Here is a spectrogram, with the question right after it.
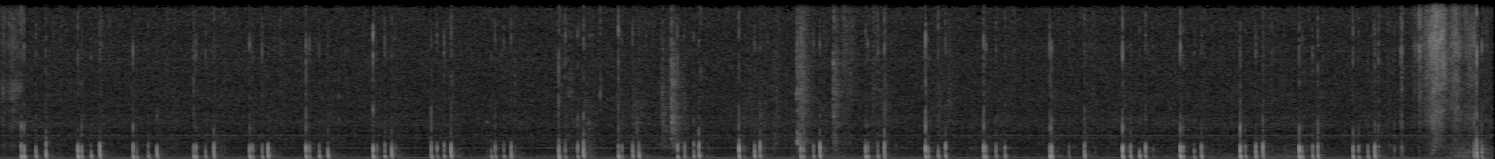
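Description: A cork object is tapped in quick, steady bursts, giving dozens of short, dull, low-pitched knocks that die away almost instantly. A faint low hum sits underneath throughout.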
